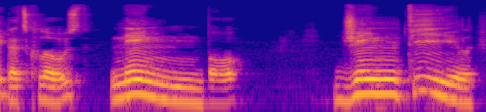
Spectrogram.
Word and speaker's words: gentil: Now we know this E is closed because where is the stress? The real word is gentile. So the accent of the word is on the E vowel, so therefore the E is closed. And I underline ones that we would tend to open, right? Our instinct would say gentil, right? Gentle is an English word, right?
